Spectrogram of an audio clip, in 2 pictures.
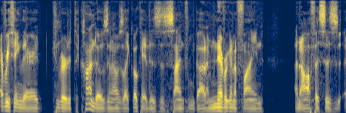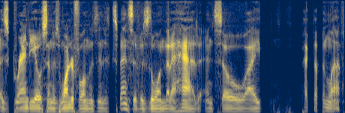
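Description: On a very clean recording with a silent background and a dry, close sound with no echo, a man with a Montreal accent speaks very fast at a very deep, low pitch in a monotone, flat way. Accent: Canadian English, Montreal. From Canada, Montreal. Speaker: blogger. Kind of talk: interview conversation. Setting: in person, venue where they host Shabbat events. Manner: repetitive, halting starts.

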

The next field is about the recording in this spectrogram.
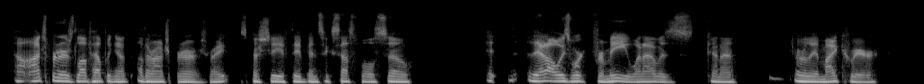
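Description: Very fast, somewhat breathy speech with very even loudness, fairly even intonation, and a dry, close sound with no echo against a quiet background. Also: man, medium pitch for a man. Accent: American. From US Midwest. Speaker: podcast host and venture capitalist. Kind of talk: interview conversation.

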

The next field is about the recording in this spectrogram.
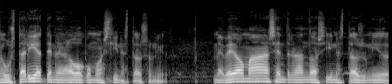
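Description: A man's fairly low voice at a very fast pace. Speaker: basketball coach. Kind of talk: casual interview chat. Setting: outdoor basketball court.

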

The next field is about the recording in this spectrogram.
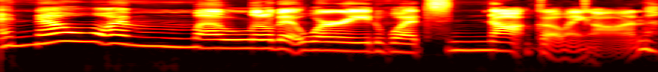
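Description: The tone is animated, bright and sharp, and the intonation lively. The recording is very clean, its background silent. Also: woman. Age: 30s. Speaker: podcast co-host. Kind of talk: casual chat.

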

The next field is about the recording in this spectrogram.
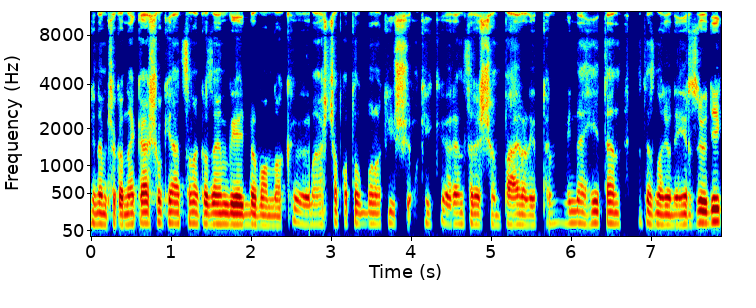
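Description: In a dry, close sound with no echo, a man with a medium pitch and a dark, mellow tone talks at a moderate pace in a monotone, flat intonation with hardly any pauses. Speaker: national team coach. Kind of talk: radio interview.

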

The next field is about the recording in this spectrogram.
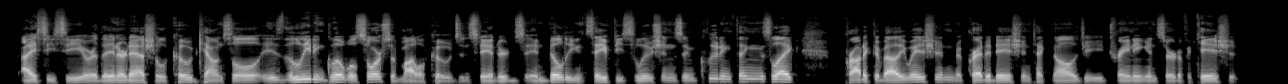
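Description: A man's fairly low, fairly even voice at a fairly quick pace with hardly any pauses, in a dry, close sound with no echo against a quiet background. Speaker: industry executive. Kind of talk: interview, informative talk.

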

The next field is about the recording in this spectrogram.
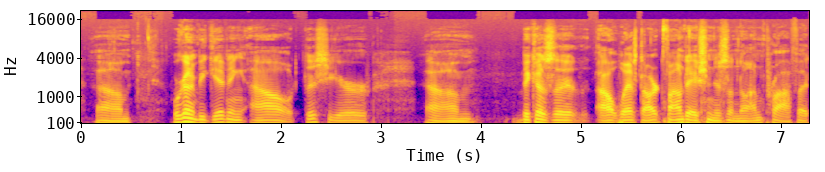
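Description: Here a man with an American accent has a very deep, low pitch and a dark, mellow tone. His intonation is fairly even, and the recording is very clean with a silent background. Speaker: artist. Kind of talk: casual interview chat. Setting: studio. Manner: relaxed, hesitant, filler-heavy.

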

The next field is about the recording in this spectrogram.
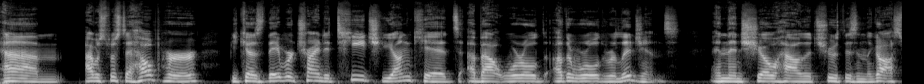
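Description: The voice has a bright, sharp tone and very even loudness, on a very clean recording with a silent background. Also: man, fairly high pitch for a man. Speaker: radio host and ministry leader. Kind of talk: casual chat. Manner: fast talker.

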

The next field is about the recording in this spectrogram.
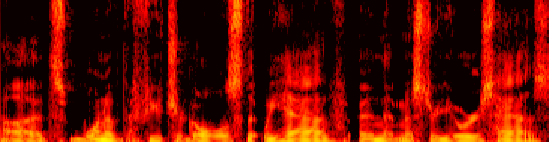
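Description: An unremarkable speaking voice from a man, fairly low in pitch with ordinary pitch variation and a moderate pace, in a dry, close sound with no echo on a very clean recording with a silent background. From US Midwest, Perrysburg, Ohio. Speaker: school administrator. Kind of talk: interview.

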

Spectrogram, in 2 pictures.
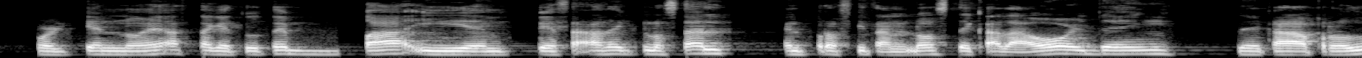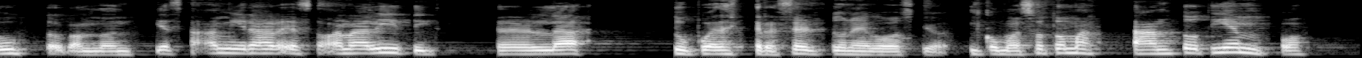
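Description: A man talks at a moderate pace in a fairly high pitch, with an unremarkable speaking voice. His intonation stays fairly even and his loudness very even. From Puerto Rico. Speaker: ecommerce company co-founder. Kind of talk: interview.

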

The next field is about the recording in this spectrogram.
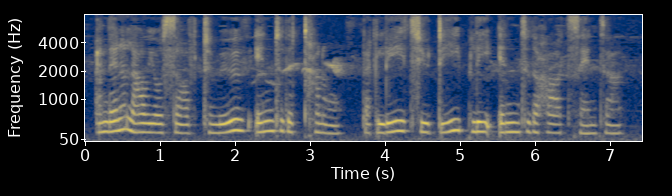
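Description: Speaking at a fairly slow pace with hardly any pauses, the voice has a calm, gentle tone and fairly even intonation over noticeable background noise. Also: woman, fairly high pitch for a woman. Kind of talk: guided meditation. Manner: slow, soft-spoken, soothing; calm, gentle, with long pauses.

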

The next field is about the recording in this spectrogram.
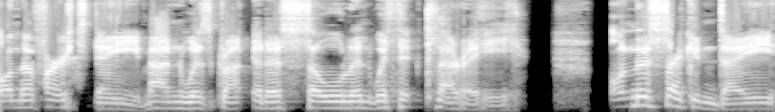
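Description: In a put-on character voice with a theatrical tone, a man talks at a moderate pace and a medium pitch.

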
